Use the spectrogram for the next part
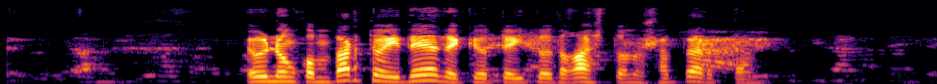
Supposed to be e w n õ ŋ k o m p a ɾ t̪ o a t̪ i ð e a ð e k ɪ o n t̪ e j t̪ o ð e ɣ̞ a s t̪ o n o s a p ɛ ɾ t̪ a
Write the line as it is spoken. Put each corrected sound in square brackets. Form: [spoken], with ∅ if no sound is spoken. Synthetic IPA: e w n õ ŋ k o m p a ɾ t̪ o a [∅] i ð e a ð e k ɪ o [∅] t̪ e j t̪ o ð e ɣ̞ a s t̪ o n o s a p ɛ ɾ t̪ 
